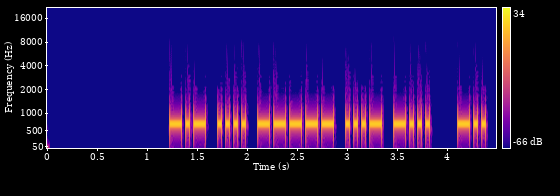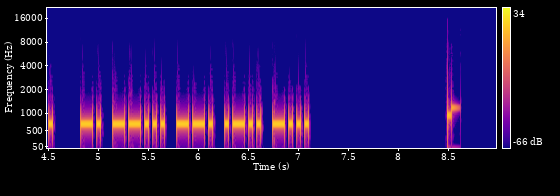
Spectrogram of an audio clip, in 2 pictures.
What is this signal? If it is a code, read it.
Morse code, heard as a keyed tone, about 32 wpm, 700 Hz. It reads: KH0VB DE N7GLB
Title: USA Callsign DE Callsign - 5 Characters - 30wpm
